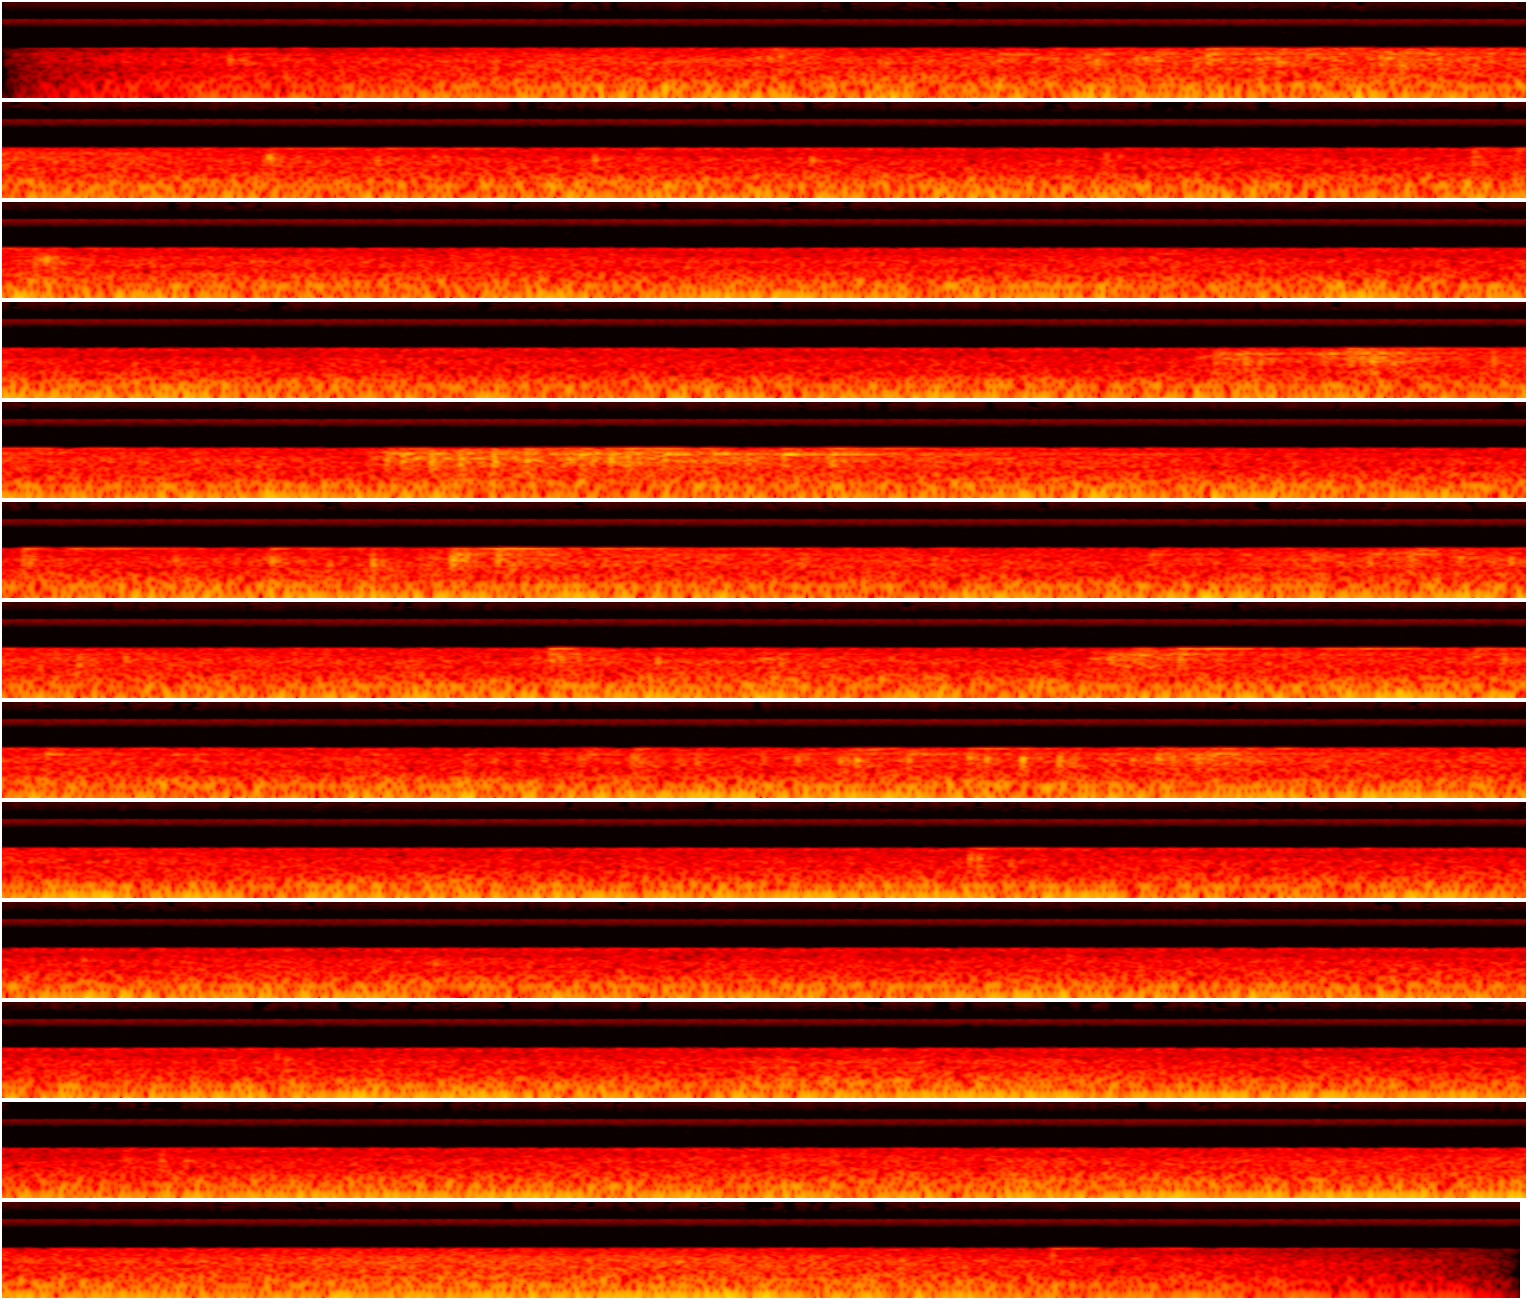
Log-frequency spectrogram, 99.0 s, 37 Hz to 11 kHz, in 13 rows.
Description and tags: For best experience, make sure you:
* Don't look at the sound waves (the sound display) at all!
* Is in a pitch-black, closed room.
* For ultra feeling, turn up the volume to 100% and set the bass to maximum if you have good speakers! Otherwise put on headphones with volume 100% (which should be high but normal gaming volume).
* Immerse yourself.
Space Atmosphere 04 Remastered
This sound can for example be used in action role-playing open world games, for example if the player is wandering in a wasteland at night - you name it!
If you enjoyed the sound, please STAR, COMMENT, SPREAD THE WORD!🗣 It really helps!
More content Otw!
